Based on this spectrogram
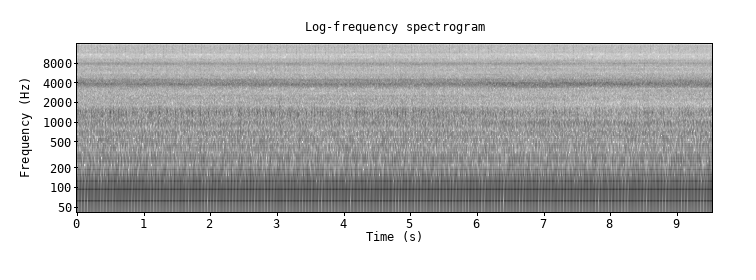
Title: Weird noise on a Rotrex Supercharger, any idea if its normal, or if theres something wrong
